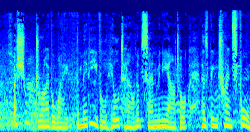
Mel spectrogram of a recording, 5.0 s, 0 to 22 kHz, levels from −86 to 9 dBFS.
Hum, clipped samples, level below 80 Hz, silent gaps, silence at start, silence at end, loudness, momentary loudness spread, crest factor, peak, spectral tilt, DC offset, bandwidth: none; under 0.1%; -58 dBFS; none; 0 s; 0 s; -26 LUFS; 5 LU; 18 dB; -10 dBFS; -4.5 dB/octave; under 0.1%; 16 kHz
